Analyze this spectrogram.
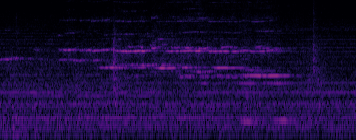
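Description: Train wheels squeal high against the rails.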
